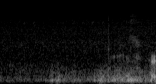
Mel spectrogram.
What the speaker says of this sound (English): that's a rumble of thunder there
